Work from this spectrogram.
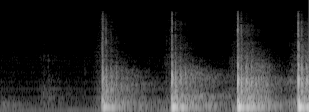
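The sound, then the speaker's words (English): Four sharp knocks on a door, evenly spaced and fairly loud, each a short solid thud with a brief ring, with quiet before the first. “I'm standing at your door knocking. A knock at the door.”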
